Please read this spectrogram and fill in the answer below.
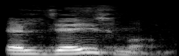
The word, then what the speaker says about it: yeísmo: El yesismo. Perdón, el yeísmo. Es que no sé por qué he puesto yesismo.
